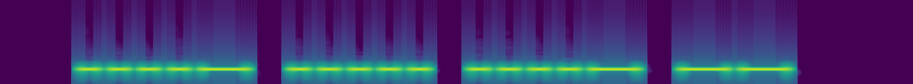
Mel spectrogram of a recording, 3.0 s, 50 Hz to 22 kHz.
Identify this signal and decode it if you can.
Morse code, heard as a keyed tone, about 23 wpm, 700 Hz. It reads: 454M
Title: Speed-Racing - Four Letter-Number Combinations - 20wpm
